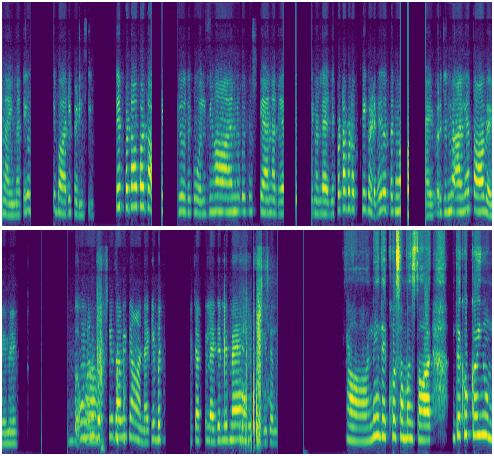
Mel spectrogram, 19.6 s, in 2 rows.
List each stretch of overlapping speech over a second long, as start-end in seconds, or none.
none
